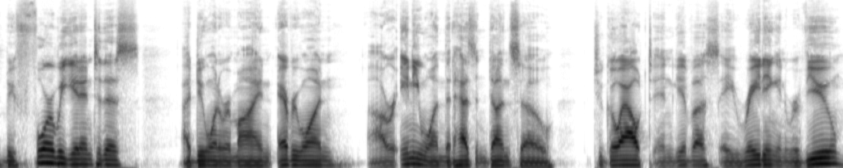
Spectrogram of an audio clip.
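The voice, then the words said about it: Hoarse, fading voice. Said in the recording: “I'm losing my voice a little bit”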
